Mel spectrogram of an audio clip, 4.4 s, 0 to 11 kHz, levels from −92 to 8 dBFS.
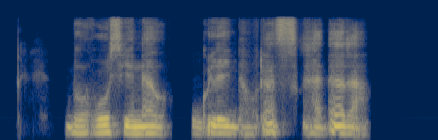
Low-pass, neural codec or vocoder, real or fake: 7.2 kHz; codec, 16 kHz, 1 kbps, FunCodec, trained on Chinese and English, 50 frames a second; fake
